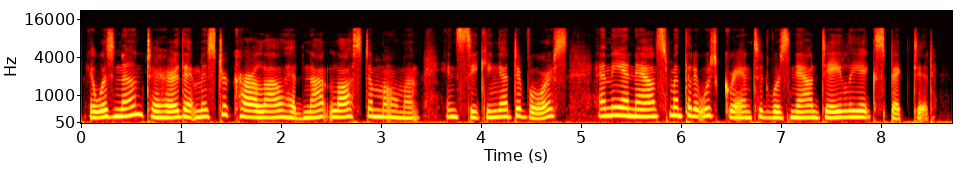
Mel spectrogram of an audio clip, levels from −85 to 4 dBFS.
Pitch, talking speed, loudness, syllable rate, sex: 230 Hz, 195 wpm, -16 LUFS, 5.2 syllables/s, female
